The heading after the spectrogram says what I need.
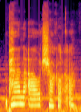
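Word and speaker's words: pain au: You got a panau. I think that's actually the pronunciation.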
